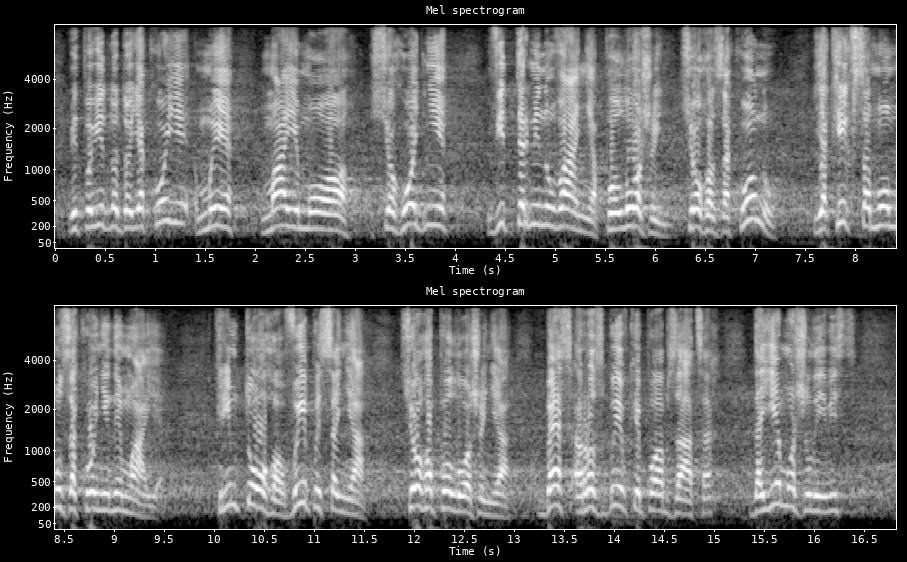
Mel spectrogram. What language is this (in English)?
Ukrainian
